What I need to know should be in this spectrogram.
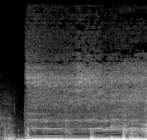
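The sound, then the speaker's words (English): A voice imitates an electric razor starting up to shave a head: a steady, low buzzing drone switches on and holds at an even pitch. “All you hear is the razor start. Anthony starts shaving his head.”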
